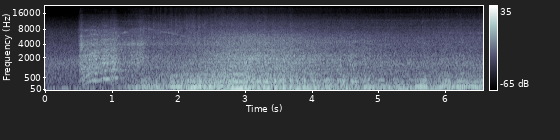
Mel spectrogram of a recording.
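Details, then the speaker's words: Australian-delivered Series 5 RX7 rotary with cleaned injectors, new fuel pump and new airflow meter, running for the first time: lumpy, pulsing rough idle of about four beats a second. Owner unsure whether it is missing; suspects a bridgeport. "so as you can see it's pulsing pretty nicely it sounds pretty angry i don't know if it's because it's missing or something like that or just"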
